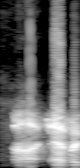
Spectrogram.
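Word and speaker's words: Ewa: Eva, PhD. Eva's first name is spelled E-W-A, but pronounced Eva, and it's Richard Huard, PhD, H-U-A-R-D.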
